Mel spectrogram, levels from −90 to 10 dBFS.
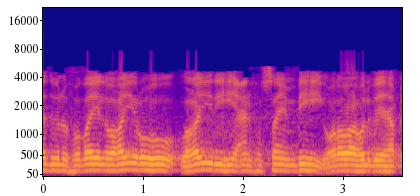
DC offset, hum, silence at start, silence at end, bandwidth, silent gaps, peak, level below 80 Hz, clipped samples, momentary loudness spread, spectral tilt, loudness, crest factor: under 0.1%; none; 0 s; 0 s; 6 kHz; none; 0 dBFS; -50 dBFS; 0.2%; 5 LU; -9 dB/octave; -12 LUFS; 12 dB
